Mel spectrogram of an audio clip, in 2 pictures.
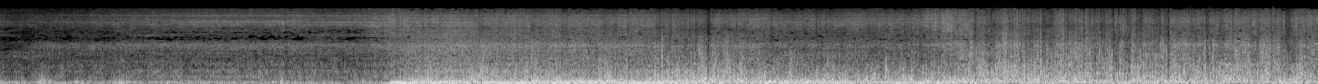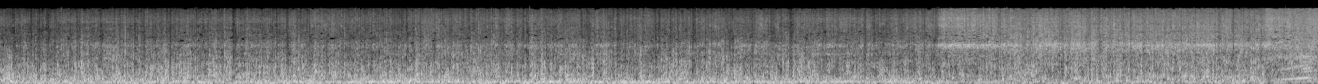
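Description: Oldsmobile 455 V8 running on a freshly rebuilt Rochester Quadrajet four-barrel carburetor with its primary idle air screws just set. It gets markedly louder about four seconds in, and an airy rushing sound joins near the end.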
